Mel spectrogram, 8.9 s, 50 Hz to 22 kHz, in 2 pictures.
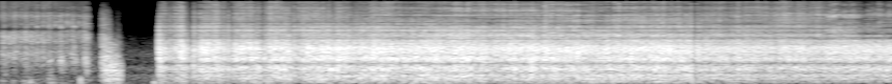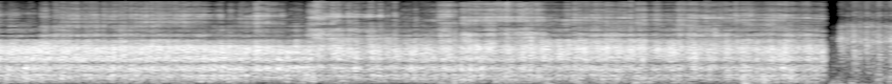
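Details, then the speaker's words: Sefaspe MIG-135Pro flux-core welder set around 100: steady even crackling sizzle about eight seconds, no pops or breaks; healthy arc laying a good bead. "That gives you an idea what it can do. Not a bad bead for flux core."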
